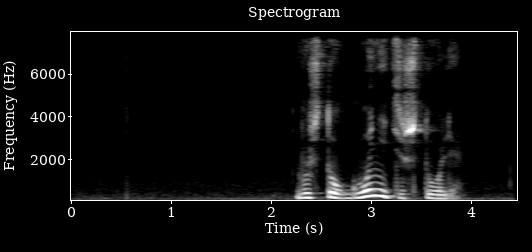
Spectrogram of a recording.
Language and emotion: Russian, angry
